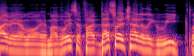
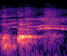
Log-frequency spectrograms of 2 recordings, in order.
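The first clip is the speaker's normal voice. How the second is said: breathless high-pitched giggle; helpless giggling fit; real laughter squeaking up high; 4 dB quieter than usual. Real, not acted.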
